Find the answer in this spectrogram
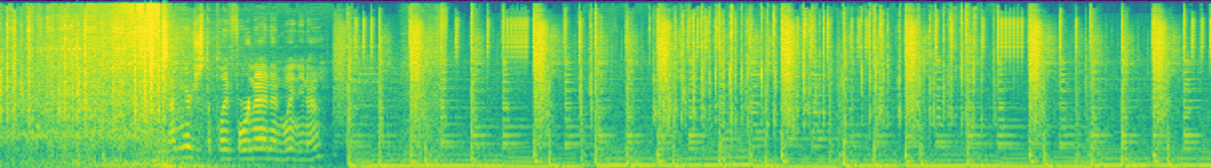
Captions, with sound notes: I'm here just to play Fortnite and win, you know? (upbeat techno music) (keyboard clicking)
